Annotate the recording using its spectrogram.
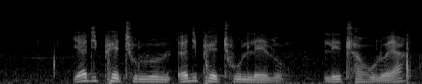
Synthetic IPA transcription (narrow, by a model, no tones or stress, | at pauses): japʰjadipʰetʰulɛlɔ | lɪt͡ɬʰahʊlɔja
